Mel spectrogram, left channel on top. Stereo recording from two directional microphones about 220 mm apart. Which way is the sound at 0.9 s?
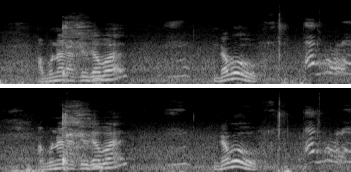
20° left (ahead or behind).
